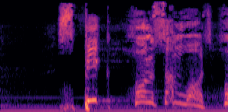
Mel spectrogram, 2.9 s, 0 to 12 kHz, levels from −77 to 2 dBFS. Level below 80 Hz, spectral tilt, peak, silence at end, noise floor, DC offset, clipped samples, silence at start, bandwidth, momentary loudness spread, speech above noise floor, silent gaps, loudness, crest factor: -46 dBFS; -2 dB/octave; -6 dBFS; 0 s; -45 dBFS; under 0.1%; under 0.1%; 0 s; 11.5 kHz; 13 LU; 22 dB; none; -22 LUFS; 20 dB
